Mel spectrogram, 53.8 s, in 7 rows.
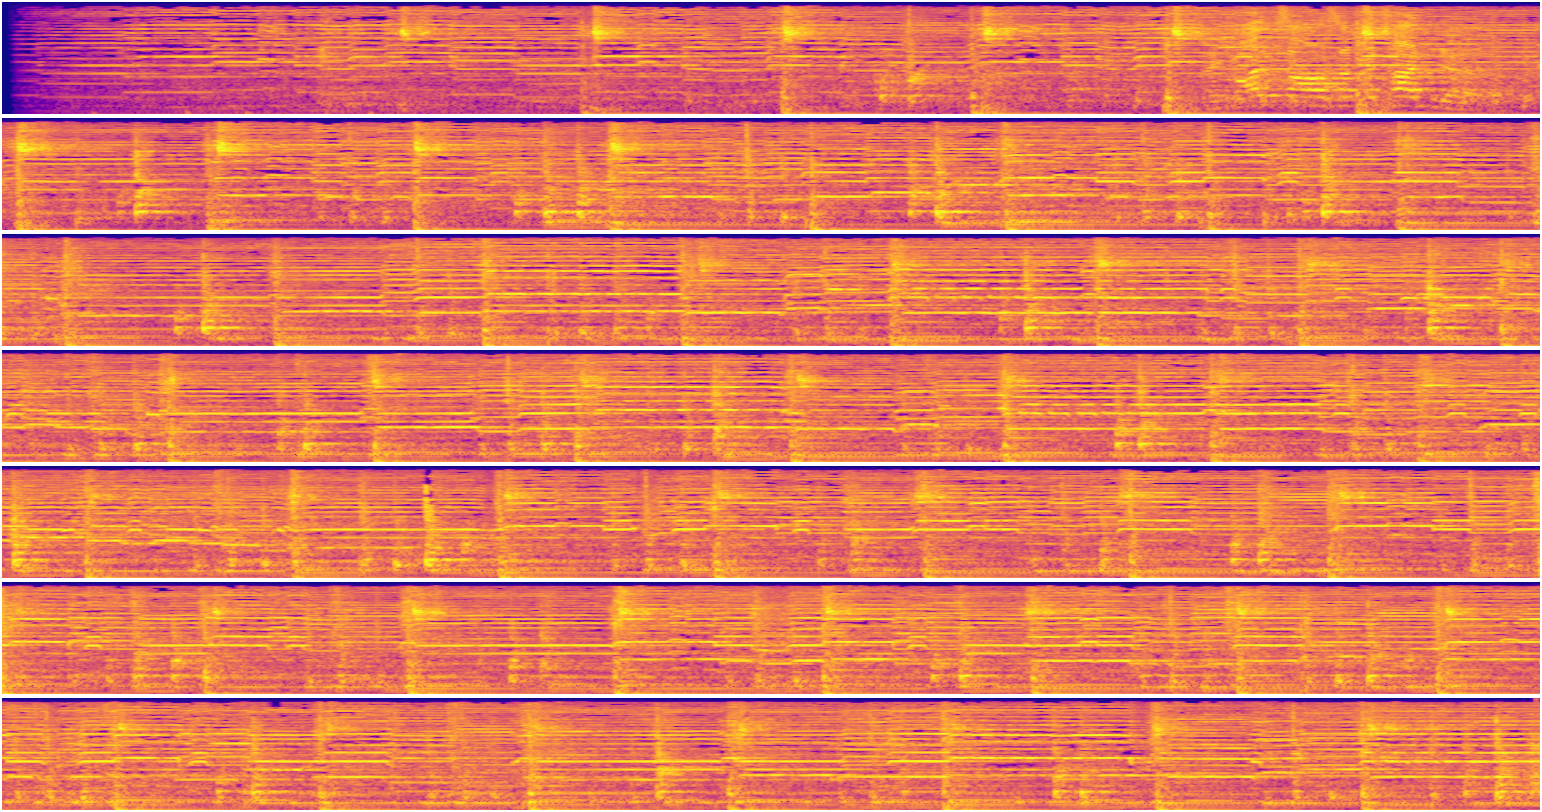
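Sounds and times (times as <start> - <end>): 
Breton waltz: 0.3 - 53.8.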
